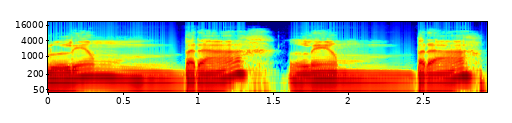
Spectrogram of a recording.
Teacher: com lembrar a gente pronuncia o M e o E nasal, nasalizado · Term: som anasalado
